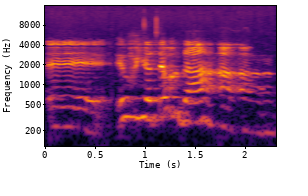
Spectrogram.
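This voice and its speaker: There is noticeable background noise. The room echo is audible too. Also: woman. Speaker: podcaster and columnist. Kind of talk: podcast panel discussion. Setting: podcast recording. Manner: talks a lot, somewhat mumbled.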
